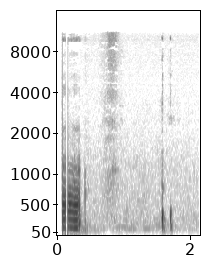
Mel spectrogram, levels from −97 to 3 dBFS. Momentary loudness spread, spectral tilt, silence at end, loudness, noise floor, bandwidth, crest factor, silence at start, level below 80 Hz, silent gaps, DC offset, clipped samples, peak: 22 LU; -7.5 dB/octave; 0.45 s; -30 LUFS; -61 dBFS; 11.5 kHz; 22 dB; 0.05 s; -62 dBFS; none; under 0.1%; under 0.1%; -10 dBFS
